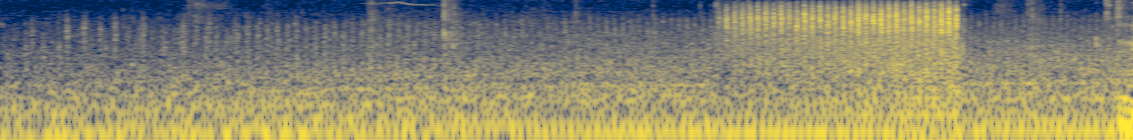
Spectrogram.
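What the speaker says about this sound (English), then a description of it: "you can see that our motor has started up. We can give it a little bit more throttle." A Spitfire LF Mk IX engine runs in the DCS flight game with a steady, low, droning rumble. A brighter hissing rush swells in over the drone for about a second partway through.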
